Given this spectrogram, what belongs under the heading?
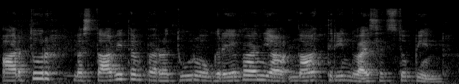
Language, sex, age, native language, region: Slovenian, female, 18-29, Slovenian, Savinja region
